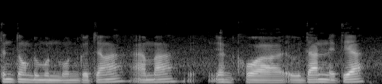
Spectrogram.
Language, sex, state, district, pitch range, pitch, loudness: Wancho, male, Arunachal Pradesh, Longding, 100-115 Hz, 110 Hz, -21 LUFS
